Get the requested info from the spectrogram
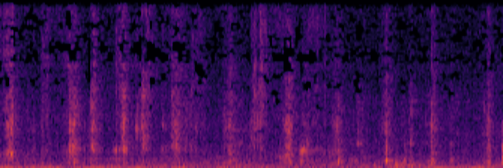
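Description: Close-miked mouth sounds of a man eating chow mein noodles: chewing, with a quick, irregular run of sharp clicks and smacks, over a low steady hum.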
